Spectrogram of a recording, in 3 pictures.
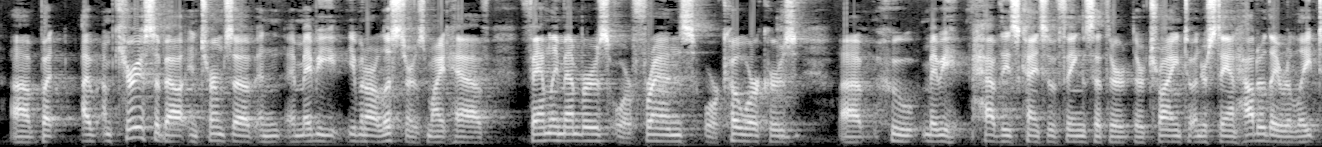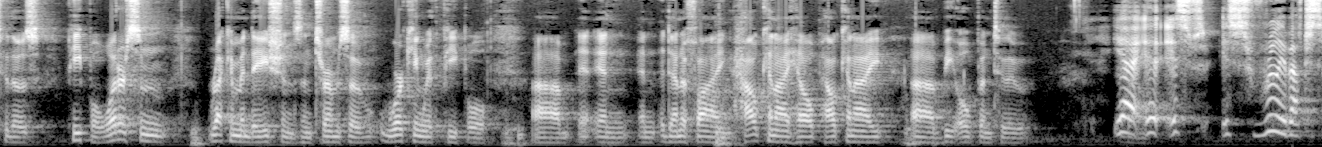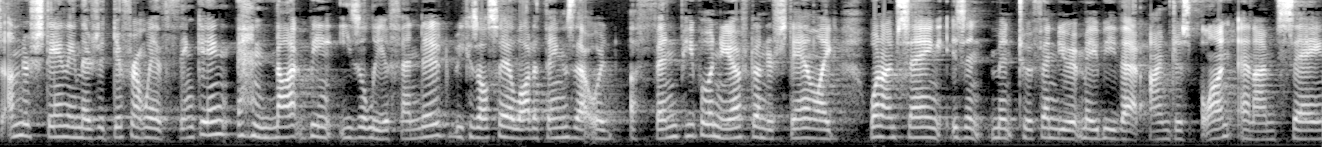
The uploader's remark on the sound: at the SOURCE Conference in Boston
